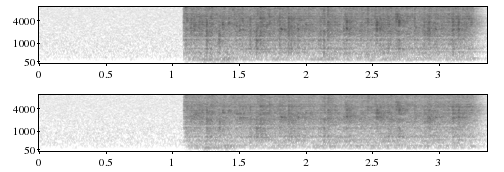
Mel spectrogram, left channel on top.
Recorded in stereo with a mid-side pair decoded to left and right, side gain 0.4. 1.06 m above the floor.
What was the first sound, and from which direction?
Frying, 65° left.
